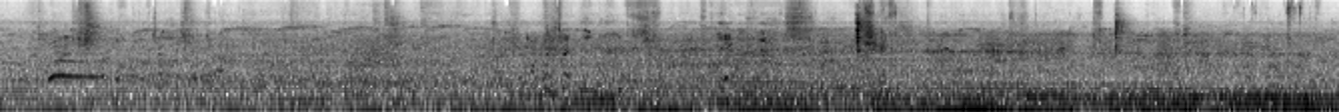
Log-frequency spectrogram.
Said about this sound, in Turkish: uçak geçiyor.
